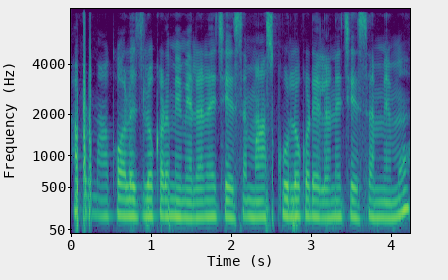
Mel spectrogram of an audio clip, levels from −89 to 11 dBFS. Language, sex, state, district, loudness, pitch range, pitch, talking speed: Telugu, female, Andhra Pradesh, Manyam, -17 LUFS, 165-175 Hz, 170 Hz, 210 wpm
